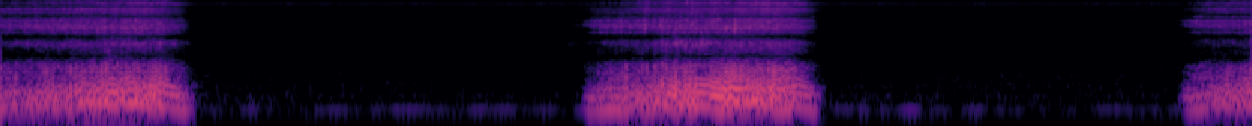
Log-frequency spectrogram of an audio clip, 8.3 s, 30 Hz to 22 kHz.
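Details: Very loud, deep, rattling snores with silent pauses, about one every 3.5 seconds; real, unprocessed recording of heavy snoring.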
